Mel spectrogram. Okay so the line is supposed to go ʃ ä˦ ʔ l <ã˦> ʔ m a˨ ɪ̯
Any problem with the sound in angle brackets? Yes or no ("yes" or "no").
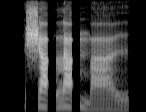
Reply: yes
